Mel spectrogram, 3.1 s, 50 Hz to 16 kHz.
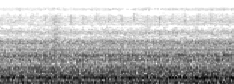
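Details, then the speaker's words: Vevor diesel heater on a test run at full blast, started at 39 °F, exhaust pipe reaching about 133°: even, steady blower roar with constant mid hum and no surging, with slight fuel pump ticking under the fan; running normally. "You can hear a little ticking from the fuel pump, but mind you, this unit would probably in a camper be mounted in your storage bay. The exhaust pipe would be outside, so you're not hearing this, and you would just have this breeze coming through."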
